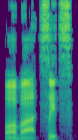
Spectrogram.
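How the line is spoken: Barking, stern. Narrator (Russian): рявкнул равнин, сдвинув брови

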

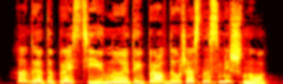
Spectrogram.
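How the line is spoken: Muffled giggle. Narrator (Russian): прикрыв рот ладошкой, хихикнула Сильфида

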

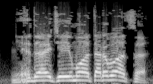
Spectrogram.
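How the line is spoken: Shout from behind. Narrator (Russian): Крикнул кто-то за спиной

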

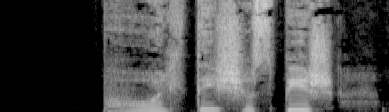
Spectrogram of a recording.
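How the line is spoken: Whisper. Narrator (Russian): прошептала сестра

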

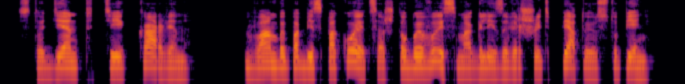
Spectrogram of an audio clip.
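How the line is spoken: Cold. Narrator (Russian): Холодно ответил Терренс

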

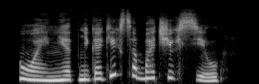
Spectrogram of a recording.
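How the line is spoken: Sighing. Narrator (Russian): вздохнула Тенька

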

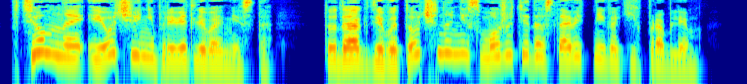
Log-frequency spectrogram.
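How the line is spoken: Cheerful imitating announcement. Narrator (Russian): радостно заявил домовичок, явно копируя слова ректора

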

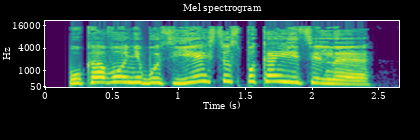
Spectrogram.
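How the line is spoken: Shouted. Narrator (Russian): закричал вице-губернатор

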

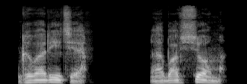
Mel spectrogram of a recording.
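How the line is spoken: Weary. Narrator (Russian): устало произнес я

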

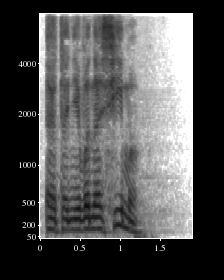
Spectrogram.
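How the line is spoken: Distant whisper. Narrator (Russian): Стоявшая в отдалении Джинни прошептала

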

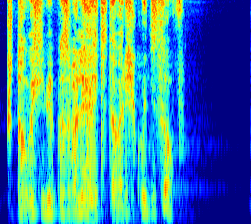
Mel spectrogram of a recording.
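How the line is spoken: Hiss. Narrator (Russian): прошипела она

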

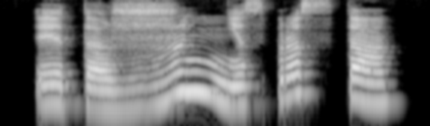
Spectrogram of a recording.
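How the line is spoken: Drawn-out agreement. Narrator (Russian): протянул согласную же Рюк

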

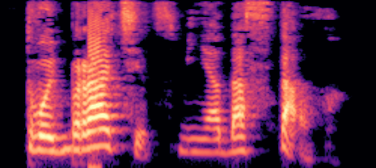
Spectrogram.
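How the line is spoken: Angry. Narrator (Russian): Зло произнес он

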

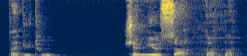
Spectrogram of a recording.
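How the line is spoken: Laughing. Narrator (French): dit en riant

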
